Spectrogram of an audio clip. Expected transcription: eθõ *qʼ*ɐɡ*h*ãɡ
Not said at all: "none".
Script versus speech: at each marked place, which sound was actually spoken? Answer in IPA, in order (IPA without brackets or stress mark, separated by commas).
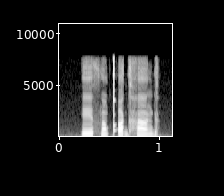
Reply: qʼ, h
